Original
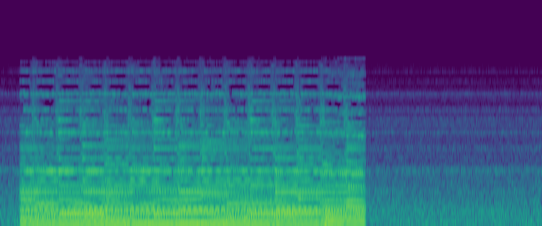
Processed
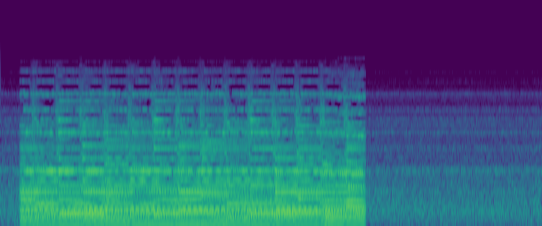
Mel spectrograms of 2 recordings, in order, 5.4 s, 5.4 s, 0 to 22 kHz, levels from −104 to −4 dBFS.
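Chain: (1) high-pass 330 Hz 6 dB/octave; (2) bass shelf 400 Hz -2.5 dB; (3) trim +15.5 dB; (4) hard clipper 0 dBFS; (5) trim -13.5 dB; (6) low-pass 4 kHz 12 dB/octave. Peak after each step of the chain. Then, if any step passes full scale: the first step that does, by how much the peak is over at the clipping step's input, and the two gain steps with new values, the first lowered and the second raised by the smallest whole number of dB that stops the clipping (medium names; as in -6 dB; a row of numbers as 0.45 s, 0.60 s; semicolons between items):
-17.0 dBFS, -18.5 dBFS, -3.0 dBFS, -3.0 dBFS, -16.5 dBFS, -16.5 dBFS; nothing clips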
